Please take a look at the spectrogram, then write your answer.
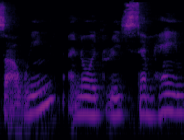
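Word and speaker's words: Samhain: for it okay okay first of all it's pronounced saween okay it is the Festival of the Dead um it is the ancest of Halloween it's pronounced sarwin I know it reads champagne but it's pronounced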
